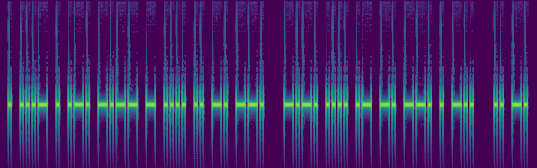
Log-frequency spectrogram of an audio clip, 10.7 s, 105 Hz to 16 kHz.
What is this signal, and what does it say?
Morse code, heard as a keyed tone, about 20 wpm, 700 Hz. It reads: EVERYTHING CHANGED IN
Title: Sentences with 6-Word Phrases - 20wpm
